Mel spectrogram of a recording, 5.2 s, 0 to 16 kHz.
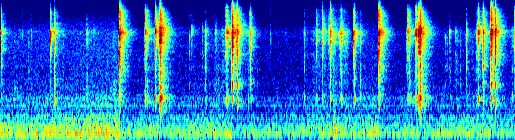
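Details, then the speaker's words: Kodak Retina IB type 019-II, Synchro-Compur shutter reseated after it had wriggled out of alignment, wound and fired: crisp small clicks and short ratchet bursts at uneven intervals; shutter and film advance work cleanly as they should. "That's all working as it should."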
